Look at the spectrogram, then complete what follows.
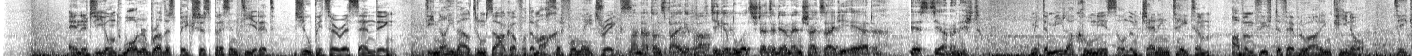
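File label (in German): Swiss German, Werbung Dynamisch; Fremdtake; GSW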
